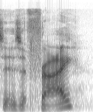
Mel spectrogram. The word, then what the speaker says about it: Frei: pronounce it is it fry it is fry because it's a derivative of the first half of my last name oh there perfect viva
